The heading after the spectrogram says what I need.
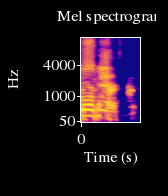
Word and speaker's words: gourmet: Well, that is gourmet. Gourmet would be the correct pronunciation.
